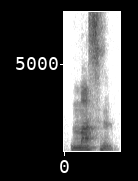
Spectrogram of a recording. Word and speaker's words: mustn't: Bien. Mustn't. Comiéndome la T.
